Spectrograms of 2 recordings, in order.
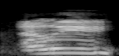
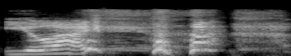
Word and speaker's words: ili: Ellie, yeah. I think Ellie. so. To be honest, everyone pronounces it like differently. Like some people say Eli, but it's Ellie.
